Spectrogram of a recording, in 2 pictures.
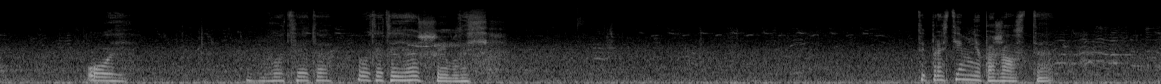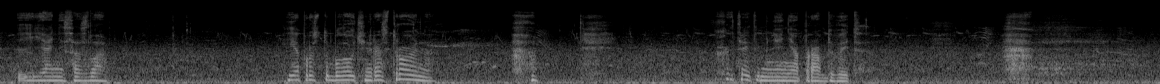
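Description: An elderly woman talks calmly and warmly nearby.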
